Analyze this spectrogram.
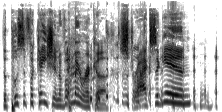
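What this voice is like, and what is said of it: Put-on Southern US accent. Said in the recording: “I'm giving him a southern accent.”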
